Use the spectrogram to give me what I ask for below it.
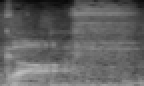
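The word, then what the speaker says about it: Gough: comes back you get Michael Goff cuz it's spelled like cough but I think it's actually Michael go because it spelled like do anyway who cares he's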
